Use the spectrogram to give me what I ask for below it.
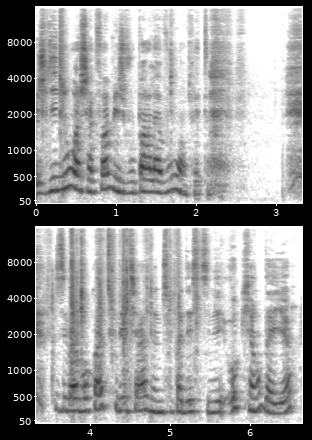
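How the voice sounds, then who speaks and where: A woman's voice: medium pitch, noisy background. A French-accented woman giving a casual weekly tarot reading, rambling and hesitant with many fillers. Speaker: tarot reader.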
